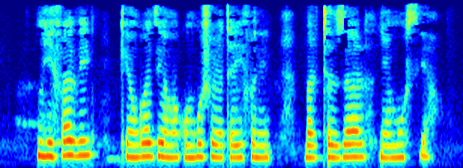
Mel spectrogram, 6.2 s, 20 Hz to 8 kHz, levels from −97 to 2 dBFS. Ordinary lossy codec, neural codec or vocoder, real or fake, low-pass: MP3, 32 kbps; autoencoder, 48 kHz, 32 numbers a frame, DAC-VAE, trained on Japanese speech; fake; 7.2 kHz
